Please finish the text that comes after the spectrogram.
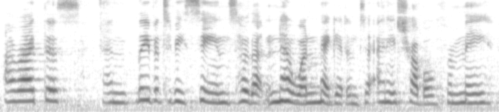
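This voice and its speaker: A woman's voice: sits high, steady tone, moderate pace, lightly acted. A woman playing a frightened, fragile, lovesick young lady in a melodramatic Gothic radio play. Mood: fearful. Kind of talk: old-time radio drama acting. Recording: clear background noise and ambience.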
